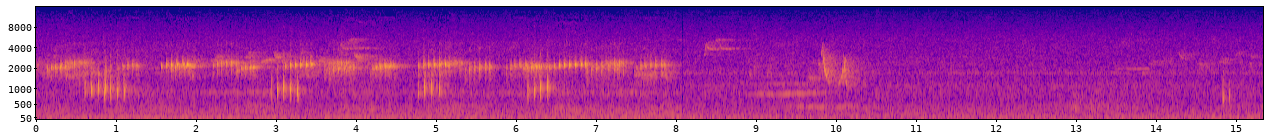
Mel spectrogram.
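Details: Forest green tree frog calling in the mountains, Japan: rapid rattling pulsed calls in repeated bursts through the first eight seconds, with a lower tone under each burst, then a few short whistled sweeps from another caller before quiet.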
